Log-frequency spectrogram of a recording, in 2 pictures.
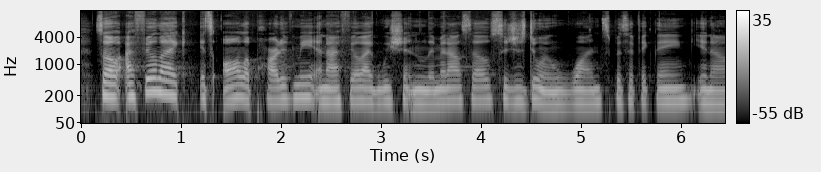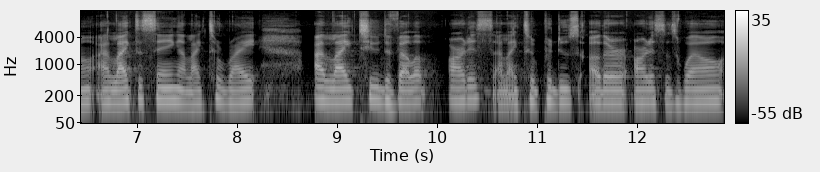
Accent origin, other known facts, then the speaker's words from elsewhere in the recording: New York City, New York, United States; also born or lived in Harlem, New York; now in Los Angeles, United States; I'm originally from, uh, Brooklyn, New York, but I was born in Harlem, but raised in Brooklyn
